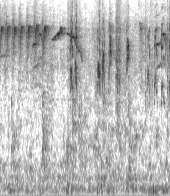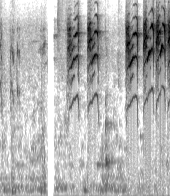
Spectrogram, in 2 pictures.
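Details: High chattering from a sogok ontong, or little spiderhunter, used as a lure sound. Soft rapid chips build into loud, hooked, upward-sweeping whistles repeated several times near the end.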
